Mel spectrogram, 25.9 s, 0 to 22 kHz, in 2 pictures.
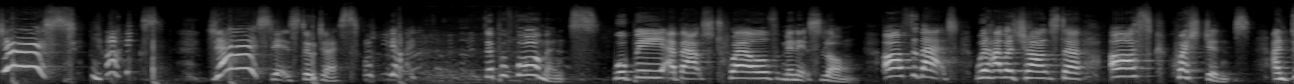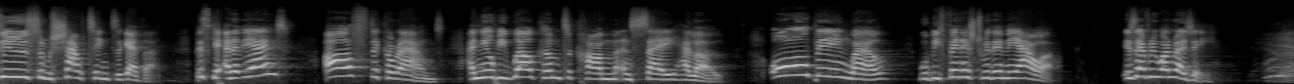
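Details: Woman in her late 30s with Tourette syndrome; involuntary vocal tics like "biscuit" interrupting speech, and motor tics banging her chest, with audible hand-on-chest sounds; Tourette syndrome vocal tics.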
